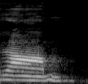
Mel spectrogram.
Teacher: माँ की साउंड कम आती है और रा की बड़ी आती है · तो रा पर हमने विशेष बल दिया, तो इसलिए ये रा हो गया। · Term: बलाघात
